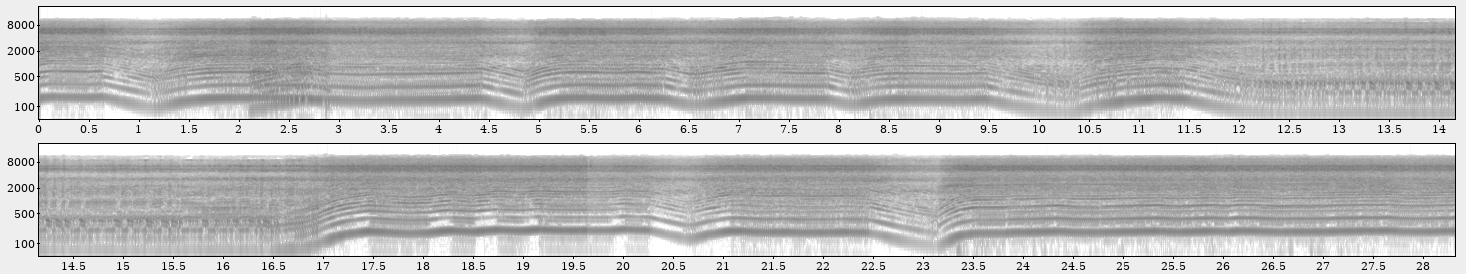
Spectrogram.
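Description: Stihl two-stroke chainsaw with a carving bar cutting into a log. Its revs drop and climb back again and again, about once a second. About halfway it falls to idle for several seconds, then runs at high revs again with a couple more dips before holding steady near the end.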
